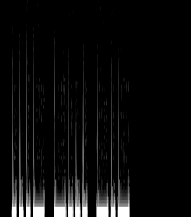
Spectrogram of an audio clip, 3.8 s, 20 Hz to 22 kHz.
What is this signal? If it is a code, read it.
Morse code, heard as a keyed tone, about 17 wpm, 700 Hz. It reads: VBK
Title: USA Call Sign Postfixes - 3 Letters 17wpm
